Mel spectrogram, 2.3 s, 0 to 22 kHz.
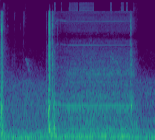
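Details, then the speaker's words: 2009 Polaris RZR 800 UTV parked about 5 years: after a click, the fuel pump runs a steady thin electric hum for about a second and stops cleanly, priming normally after being bolted back in place. "Hear the fuel pump turn on."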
